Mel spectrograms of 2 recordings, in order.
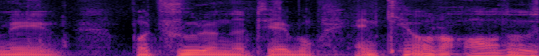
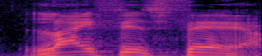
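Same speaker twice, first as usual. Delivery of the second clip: put-on pitched-up Russian accent; 7 semitones higher than usual. Speaker quoting a Russian guy who worked at the fair, Russian accent. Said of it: "How about that for a Russian accent?".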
